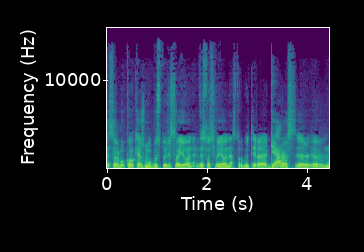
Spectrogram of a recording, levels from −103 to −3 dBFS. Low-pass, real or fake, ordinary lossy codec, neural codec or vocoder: 14.4 kHz; fake; MP3, 64 kbps; codec, 44.1 kHz, 2.6 kbps, DAC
